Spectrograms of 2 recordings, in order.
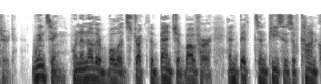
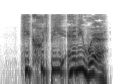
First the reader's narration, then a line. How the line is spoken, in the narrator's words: Helen shouted above the screams and shouts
